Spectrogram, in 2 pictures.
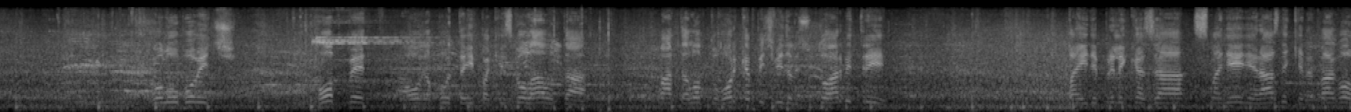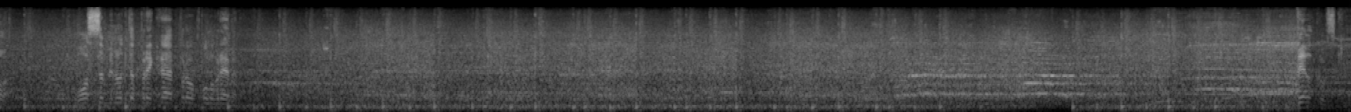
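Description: A large crowd cheers and chants loudly in an echoing hall.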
